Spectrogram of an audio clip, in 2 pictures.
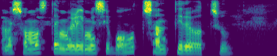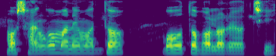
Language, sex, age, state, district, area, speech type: Odia, female, 45-60, Odisha, Malkangiri, urban, spontaneous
